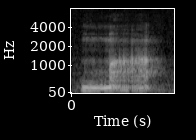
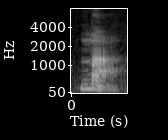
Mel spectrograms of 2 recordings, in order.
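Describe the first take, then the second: First: The pitch starts low in the voice. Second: The pitch falls from high to low. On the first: "the third one starts pretty low" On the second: "the fourth tone goes from high to low"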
